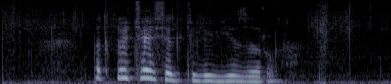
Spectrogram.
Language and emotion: Russian, neutral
